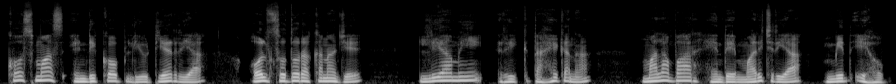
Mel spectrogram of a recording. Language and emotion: Santali, neutral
